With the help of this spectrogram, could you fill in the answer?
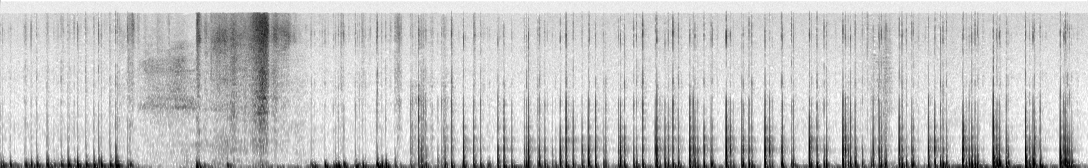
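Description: Fingernails tap rapidly on the surface of a white-veined, patterned cork board held in both hands in front of the mic. The result is a fast, continuous stream of dull, deep, close-up knocks. A short bright, hissy rustle breaks in around the two-second mark before the tapping resumes.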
